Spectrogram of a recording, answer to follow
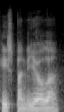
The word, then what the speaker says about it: Hispaniola: uh Hunter and I went back to the Hispaniola I told Hispanic what about pronunciation of hispanial I forgot Hispaniola Hispaniola Hispaniola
